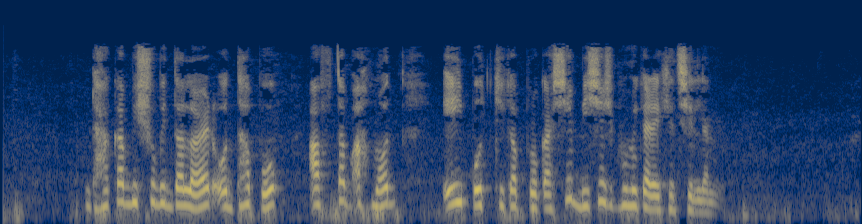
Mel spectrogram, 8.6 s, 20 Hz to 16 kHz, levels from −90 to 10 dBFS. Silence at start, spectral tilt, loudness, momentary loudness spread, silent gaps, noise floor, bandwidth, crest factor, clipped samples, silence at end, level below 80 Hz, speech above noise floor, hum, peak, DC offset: 0.15 s; -3 dB/octave; -19 LUFS; 9 LU; none; -59 dBFS; 8.4 kHz; 18 dB; under 0.1%; 1.15 s; -54 dBFS; 40 dB; none; -2 dBFS; under 0.1%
